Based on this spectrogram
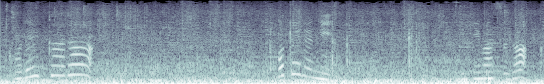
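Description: Very slow delivery with long, frequent pauses over loud music in the background. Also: woman. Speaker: TV reporter. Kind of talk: casual travel vlog talk to camera. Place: street. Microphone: phone near.

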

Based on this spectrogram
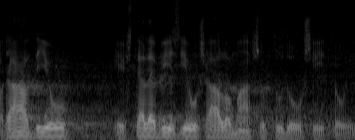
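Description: A man is speaking. His tone is solemn. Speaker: funeral broadcast announcer. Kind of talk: solemn live funeral broadcast, formal announcement read aloud. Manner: formal, slow, measured and solemn, with grave dignified delivery.

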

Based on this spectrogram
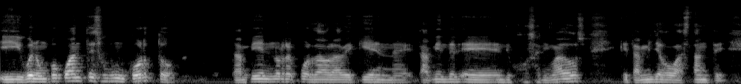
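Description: A man speaks at a fairly quick pace with medium pitch and ordinary pitch variation. Light background noise is present. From Spain. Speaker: reading mediator and cultural manager; guest. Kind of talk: storytelling; casual panel conversation. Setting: video call. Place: home room. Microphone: video call.

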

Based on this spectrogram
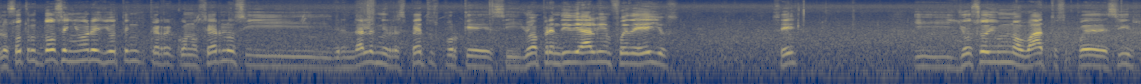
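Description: Over noticeable background noise, a man talks fairly slowly in a high-pitched voice. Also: ordinary pitch variation. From Mexico, San Blas, Nayarit. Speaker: fisherman. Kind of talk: interview. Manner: animated.

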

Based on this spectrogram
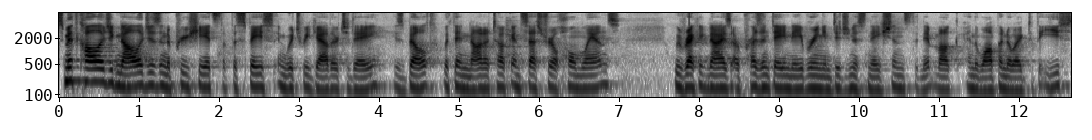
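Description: A somewhat breathy man at a fairly quick pace with fairly even intonation. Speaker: garden director introducing lecture. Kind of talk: formal welcome address. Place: hall. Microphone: podium.

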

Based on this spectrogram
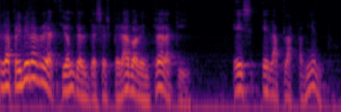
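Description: A man with a theatrical tone at a moderate pace. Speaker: clinic director doctor character. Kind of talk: period TV stage play, theatrical declamation. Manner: formal, measured, courteous, theatrical diction. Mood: warm, explanatory, animated. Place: studio. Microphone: camera far.

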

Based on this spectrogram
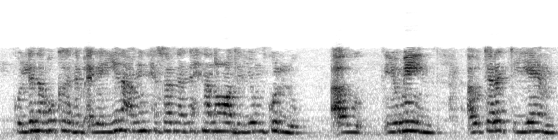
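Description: Speaking very fast in an Egyptian accent, a woman holds a high, monotone, flat delivery amid audible room echo and light background noise. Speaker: political activist. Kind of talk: vlog to camera. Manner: tense but determined, hopeful. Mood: tense but determined, hopeful. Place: home room. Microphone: webcam.

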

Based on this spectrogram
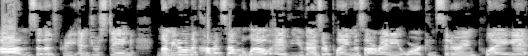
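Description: A woman speaks in a raised, projected voice with a bright, sharp tone against a quiet background. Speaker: game reviewer vlogger. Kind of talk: casual vlog chat. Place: home room.

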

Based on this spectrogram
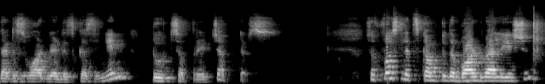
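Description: In a quiet background, a man speaks fairly quickly in a high voice with very wide pitch swings. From India. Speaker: finance exam tutor. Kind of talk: online lecture. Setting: online class with slides. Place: studio.

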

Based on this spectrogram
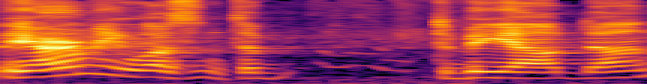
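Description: The speaker is a man with a high pitch. His pitch varies in an ordinary way. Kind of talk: interview answer. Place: studio. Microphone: lapel.

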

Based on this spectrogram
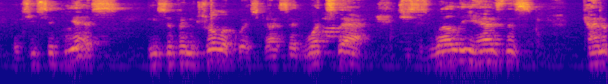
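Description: A man's voice with ordinary pitch variation, audible room echo and light background noise. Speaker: interviewee. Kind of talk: interview answer.

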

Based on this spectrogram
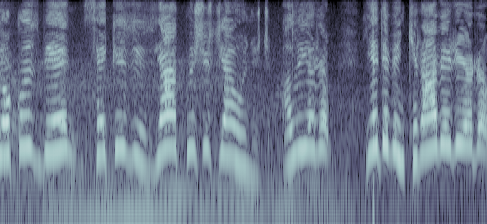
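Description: A woman talks at a very slow pace with noticeable background noise behind her. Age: old. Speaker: pensioner, widow. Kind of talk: street interview answer. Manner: outspoken, bold.

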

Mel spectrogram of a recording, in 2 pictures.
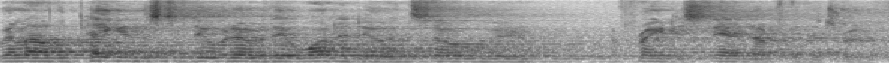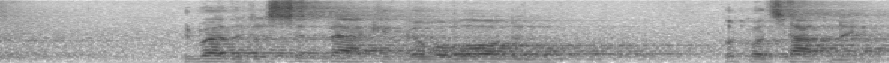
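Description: A man speaks in a monotone, flat intonation. Strong room echo surrounds him, along with light background noise. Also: fairly quick pace. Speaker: priest giving homily. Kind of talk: homily urging the congregation to act. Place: church. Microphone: podium.

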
